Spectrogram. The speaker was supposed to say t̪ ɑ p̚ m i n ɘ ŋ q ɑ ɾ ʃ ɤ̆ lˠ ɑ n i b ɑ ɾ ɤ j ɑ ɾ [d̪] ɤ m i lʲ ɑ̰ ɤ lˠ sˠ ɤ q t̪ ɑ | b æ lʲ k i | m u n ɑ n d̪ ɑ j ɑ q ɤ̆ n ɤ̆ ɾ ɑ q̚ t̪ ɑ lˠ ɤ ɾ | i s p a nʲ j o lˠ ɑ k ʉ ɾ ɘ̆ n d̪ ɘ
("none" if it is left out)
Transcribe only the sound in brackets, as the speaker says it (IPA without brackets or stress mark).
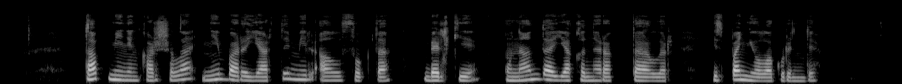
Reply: t̪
